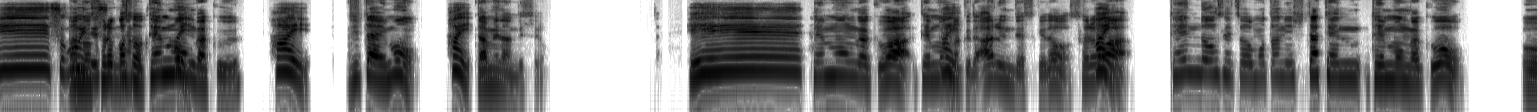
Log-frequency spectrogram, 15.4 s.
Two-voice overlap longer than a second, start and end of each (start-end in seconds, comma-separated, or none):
0.7-2.0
